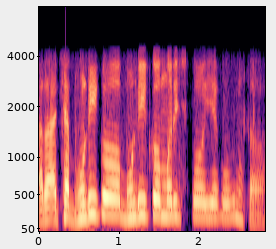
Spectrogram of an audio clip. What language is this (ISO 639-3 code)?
sat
